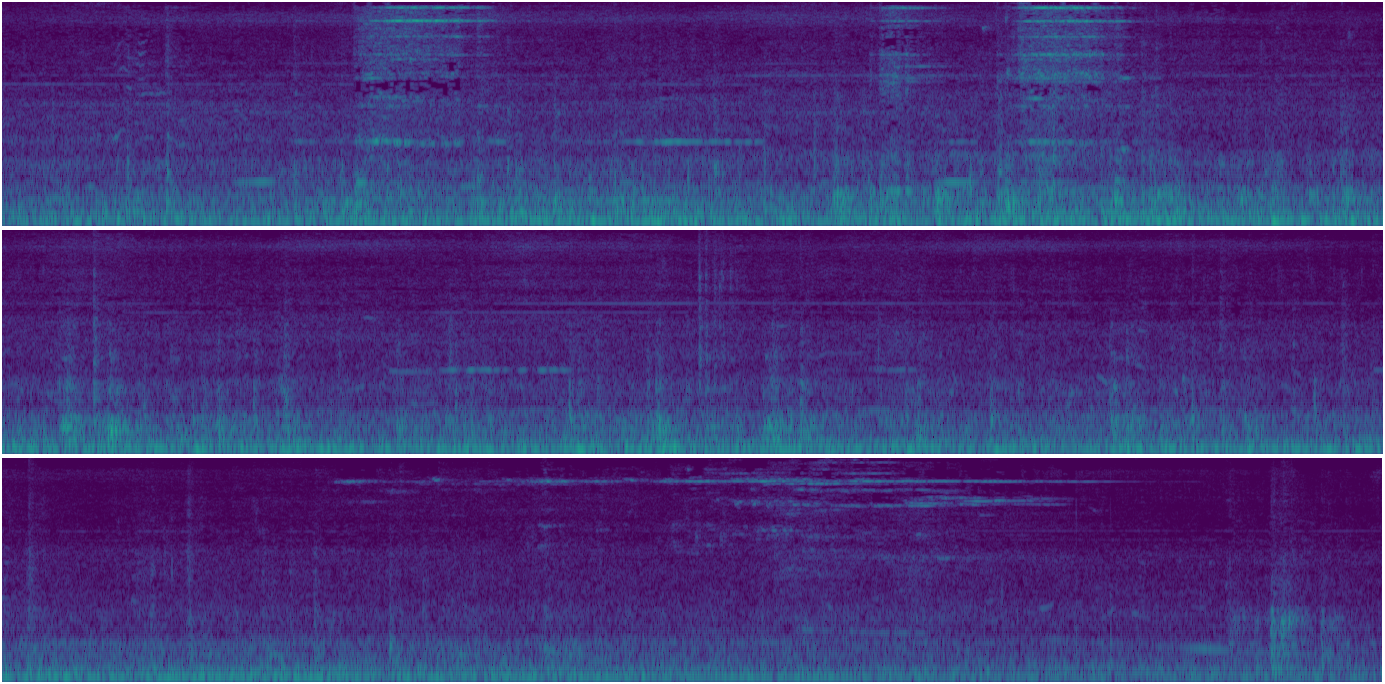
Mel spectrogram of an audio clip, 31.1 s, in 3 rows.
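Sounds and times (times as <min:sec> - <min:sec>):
train wheels rumbling and clacking: 0:00.0 - 0:31.0
shrill wheel squeals: 0:00.3 - 0:08.7, 0:12.6 - 0:17.1, 0:22.9 - 0:29.8.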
